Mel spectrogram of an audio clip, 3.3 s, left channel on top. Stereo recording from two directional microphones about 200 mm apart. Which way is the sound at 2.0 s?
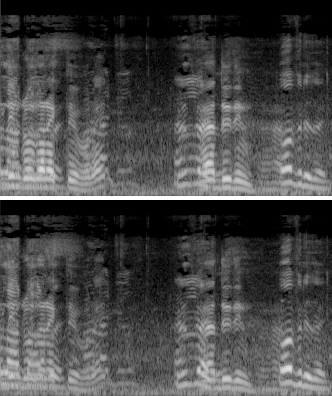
Centre (ahead or behind).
